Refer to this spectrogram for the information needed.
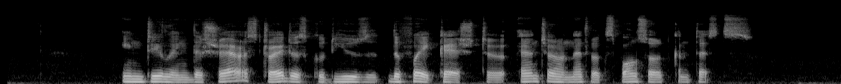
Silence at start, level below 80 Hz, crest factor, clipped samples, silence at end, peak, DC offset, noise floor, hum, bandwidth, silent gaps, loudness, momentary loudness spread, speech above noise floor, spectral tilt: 1.2 s; -54 dBFS; 18 dB; under 0.1%; 0.9 s; -6 dBFS; under 0.1%; -62 dBFS; none; 10.5 kHz; none; -24 LUFS; 8 LU; 40 dB; -6 dB/octave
